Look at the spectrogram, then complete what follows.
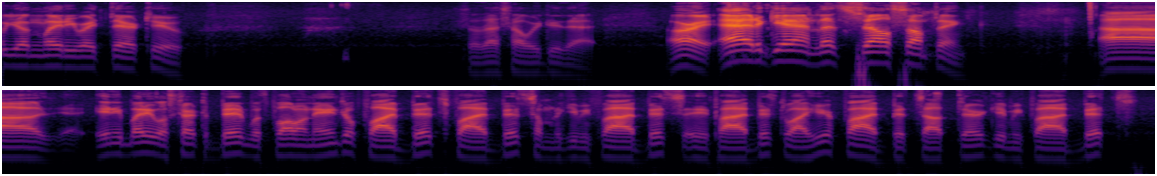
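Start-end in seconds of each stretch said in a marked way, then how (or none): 4.4-15.3 auctioneer. Pretend. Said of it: "you sound like an auctioneer".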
